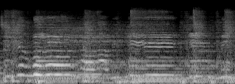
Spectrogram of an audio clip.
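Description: A live band performing a cover song through PA speakers: a sung melody over guitar and band accompaniment.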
